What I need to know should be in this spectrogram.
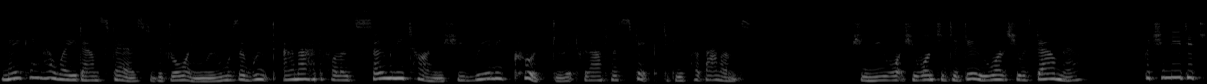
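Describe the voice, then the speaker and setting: Fairly high in pitch, a woman speaks at a fairly quick pace with very wide pitch swings. Her tone is dark and mellow. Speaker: author reading her own story. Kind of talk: audiobook narration of a vampire short story.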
